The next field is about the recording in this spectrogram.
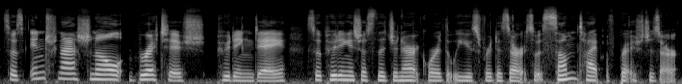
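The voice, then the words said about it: Slight Scottish accent. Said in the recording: “a little bit of an accent ... originally from Scotland”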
